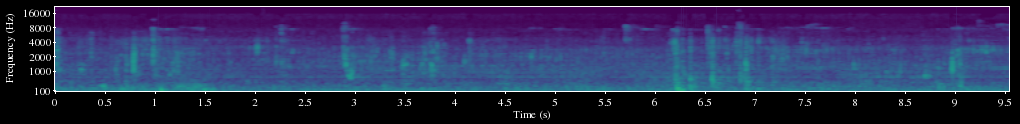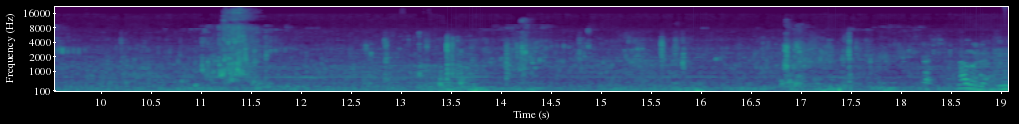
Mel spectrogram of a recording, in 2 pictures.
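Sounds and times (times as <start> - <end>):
boat engine rumbling: 0.0 - 19.0
water rushing: 11.0 - 12.2.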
